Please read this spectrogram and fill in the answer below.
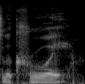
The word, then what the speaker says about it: LaCroix: I said, hey, so is it really pronounced LaCroix? And they said it's actually pronounced LaCroix. And then they wrote it C-R-O-Y.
